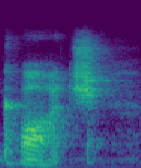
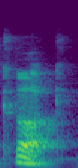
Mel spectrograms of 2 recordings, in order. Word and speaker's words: Koch: Jim Koch, because that's how it's spelled. But the man himself has been on the commercials saying, "I'm Jim Cook." So it's pronounced Cook.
